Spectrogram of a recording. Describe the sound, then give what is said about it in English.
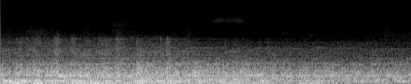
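A thunder sound effect in an American gothic horror soap opera audio drama: a loud, continuous low rumble with a rough, clattering texture that holds steady for about four seconds without easing off. No voices. “Is that thunder? Yeah, that's thunder.”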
